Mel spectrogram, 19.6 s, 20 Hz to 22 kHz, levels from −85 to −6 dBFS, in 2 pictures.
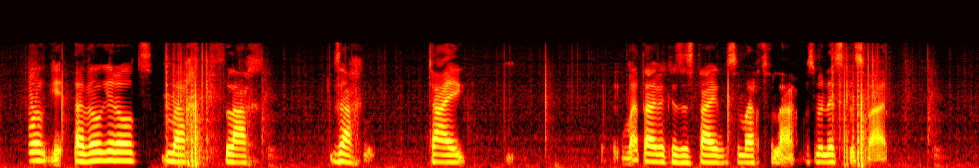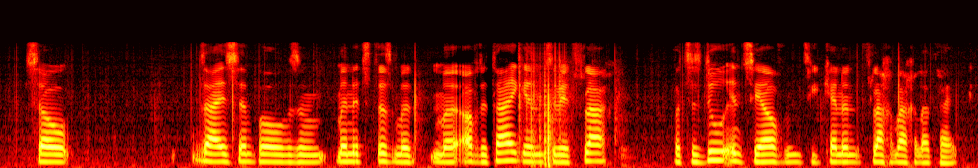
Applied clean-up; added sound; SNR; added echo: none; Crackle; 14 dB; none.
